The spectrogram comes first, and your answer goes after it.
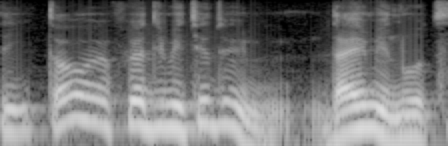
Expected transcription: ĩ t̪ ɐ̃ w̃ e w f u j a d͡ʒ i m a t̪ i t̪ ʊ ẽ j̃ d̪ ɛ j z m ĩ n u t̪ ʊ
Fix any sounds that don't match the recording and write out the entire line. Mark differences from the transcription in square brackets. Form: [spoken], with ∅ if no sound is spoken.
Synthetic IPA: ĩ t̪ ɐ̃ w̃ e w f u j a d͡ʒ i m [i] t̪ i [d̪] ʊ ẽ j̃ d̪ ɛ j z m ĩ n u t̪ ʊ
